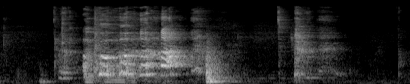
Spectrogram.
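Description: Children's vocal reactions while sucking extreme sour candy: a loud breathy outburst from about half a second to two seconds in, ending in a falling sound, then a shorter one about three seconds in.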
